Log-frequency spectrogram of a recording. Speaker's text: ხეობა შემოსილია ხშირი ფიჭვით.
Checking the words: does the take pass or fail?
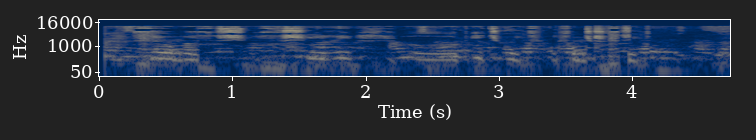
fail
